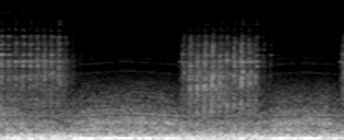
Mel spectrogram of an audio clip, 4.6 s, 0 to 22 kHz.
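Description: A machine in a game, working like a 3D printer in reverse, removes layers and punches holes with a steady mechanical creaking and ratcheting. The sound surges in repeated bursts of brighter clatter over a constant rumble, with no talking.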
